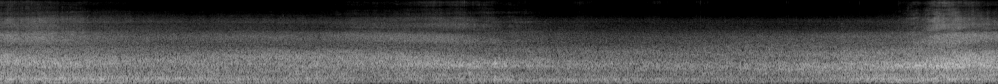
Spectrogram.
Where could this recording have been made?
on a street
